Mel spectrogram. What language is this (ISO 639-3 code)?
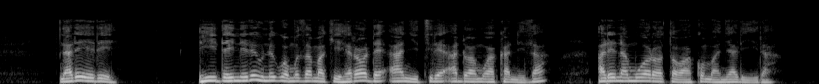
kik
